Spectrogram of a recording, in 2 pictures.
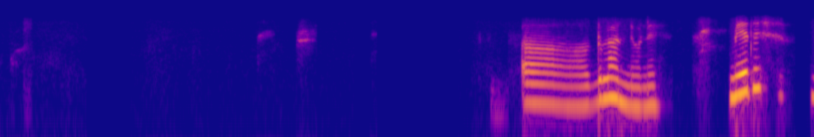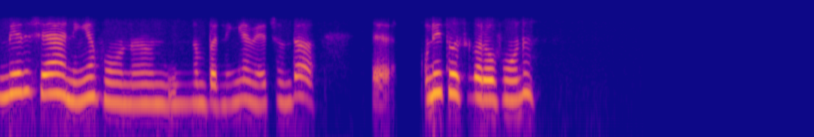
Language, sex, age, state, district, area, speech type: Dogri, female, 18-30, Jammu and Kashmir, Udhampur, rural, conversation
